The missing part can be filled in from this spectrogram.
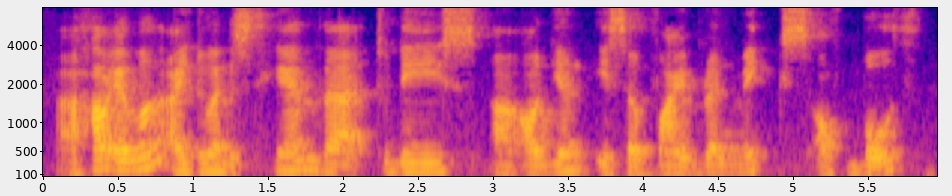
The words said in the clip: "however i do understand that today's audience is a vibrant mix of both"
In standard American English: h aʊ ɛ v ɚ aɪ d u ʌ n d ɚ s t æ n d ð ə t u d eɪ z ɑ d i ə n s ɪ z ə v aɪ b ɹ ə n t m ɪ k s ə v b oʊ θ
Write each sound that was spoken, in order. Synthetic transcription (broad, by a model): h aʊ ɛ v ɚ aɪ d u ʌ n d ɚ s t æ n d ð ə t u d eɪ s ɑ d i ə n ɪ s ə v aɪ b ɹ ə n m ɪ k s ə f b oʊ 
